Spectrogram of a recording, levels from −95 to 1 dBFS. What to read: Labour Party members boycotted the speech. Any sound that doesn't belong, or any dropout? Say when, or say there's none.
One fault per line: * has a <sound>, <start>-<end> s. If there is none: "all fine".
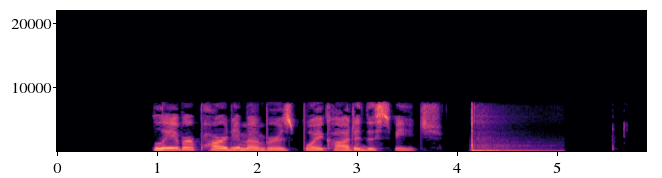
* has a thud, 4.1-5.1 s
